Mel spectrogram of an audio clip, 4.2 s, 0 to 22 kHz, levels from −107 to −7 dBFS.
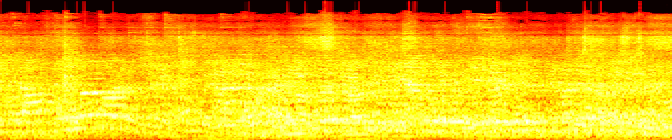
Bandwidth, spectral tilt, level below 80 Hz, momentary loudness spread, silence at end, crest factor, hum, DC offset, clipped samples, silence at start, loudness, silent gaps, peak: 16 kHz; -2 dB/octave; -42 dBFS; 3 LU; 0 s; 12 dB; none; under 0.1%; under 0.1%; 0 s; -10 LUFS; none; 0 dBFS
